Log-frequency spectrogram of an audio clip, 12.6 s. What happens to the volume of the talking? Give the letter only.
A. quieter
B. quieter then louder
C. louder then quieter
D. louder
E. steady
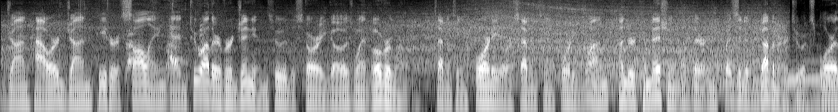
E.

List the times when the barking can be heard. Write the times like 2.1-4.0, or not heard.
0.8-3.4.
